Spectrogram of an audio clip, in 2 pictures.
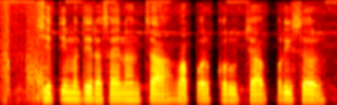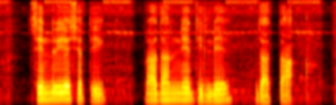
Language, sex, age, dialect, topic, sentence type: Marathi, male, 25-30, Southern Konkan, agriculture, statement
